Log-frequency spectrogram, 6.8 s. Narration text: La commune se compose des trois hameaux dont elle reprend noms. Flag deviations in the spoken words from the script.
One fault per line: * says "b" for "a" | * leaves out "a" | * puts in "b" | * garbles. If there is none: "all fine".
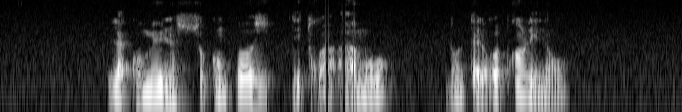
* puts in "les"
